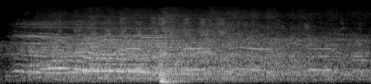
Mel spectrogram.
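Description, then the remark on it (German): A live audience imitates construction-site noise all at once, including concrete mixers: a dense babble of whirring, droning and rumbling sounds, with one falling whistle-like tone and a low thud near the middle. “weil neben dem Haus ist eine Baustelle, deswegen brauchen wir Baustellengeräusche von euch.”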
